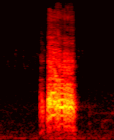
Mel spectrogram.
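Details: Hen giving a single loud, harsh squawk lasting about half a second, preceded by a brief softer note, in otherwise quiet surroundings.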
